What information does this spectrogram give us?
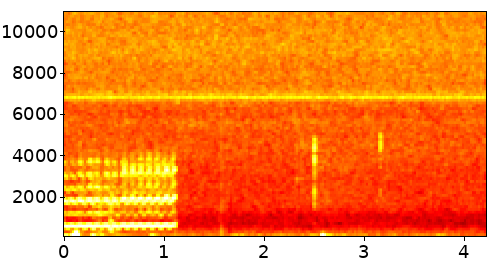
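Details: Tawny owl on a short visit at De Mortel, recorded on a live camera at night, 27 January 2021 at 21:49. A single wavering, tremolo hoot lasts about a second and cuts off abruptly, followed by low thumps and faint background noise.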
